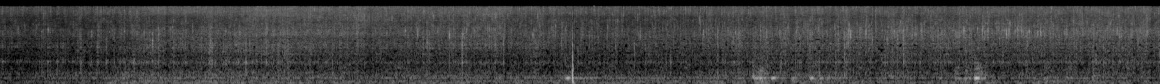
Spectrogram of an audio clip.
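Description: Vegetables sizzle and hiss in a hot pot.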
